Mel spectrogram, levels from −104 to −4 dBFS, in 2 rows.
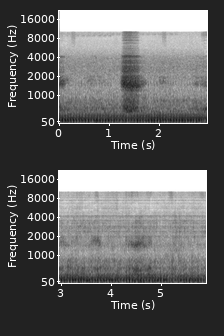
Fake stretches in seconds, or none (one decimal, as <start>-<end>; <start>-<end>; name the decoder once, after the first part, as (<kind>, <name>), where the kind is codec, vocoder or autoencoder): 2.9-5.9 (codec, HILCodec)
